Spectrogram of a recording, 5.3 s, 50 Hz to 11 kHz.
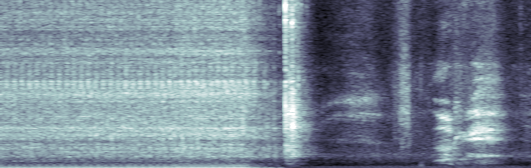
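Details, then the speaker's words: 2004 Honda Rebel CMX250C with one new and one old CR6HSA plug, idle turned down: low uneven beat with slight stutter, then shut off; rough idle, suspected bad new plug. "so yeah if I turn the idle down you can hear it's still rough"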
